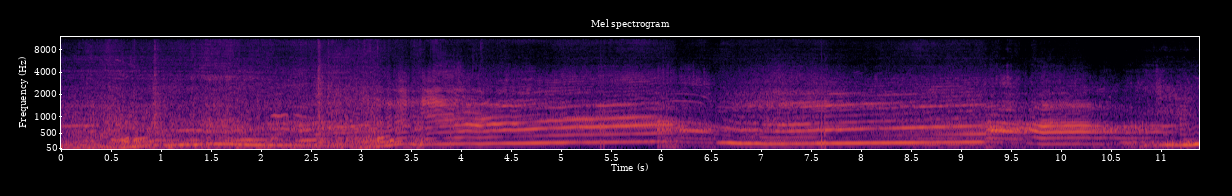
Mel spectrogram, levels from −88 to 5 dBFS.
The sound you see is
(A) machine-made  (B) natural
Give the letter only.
B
